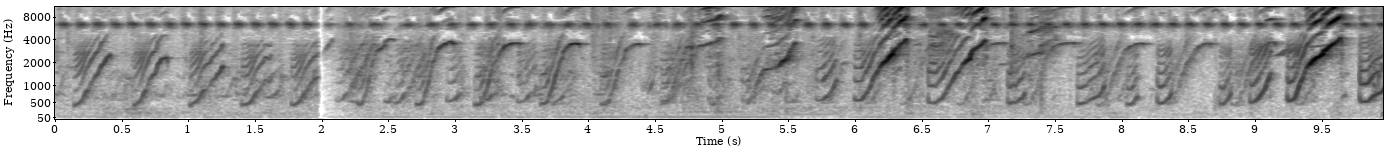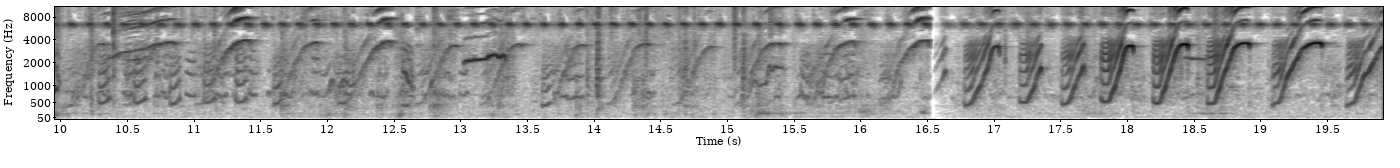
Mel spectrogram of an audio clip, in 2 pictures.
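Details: Guinea pigs in cages at a guinea pig farm squeal in a dense chorus of short upward-sliding squeaks, many animals calling at once, with louder bursts around six and nine seconds over a constant thin high whine.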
